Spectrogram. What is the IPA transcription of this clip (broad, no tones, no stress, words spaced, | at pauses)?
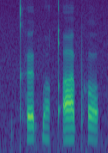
kʰœk͡po̤ qʼapʰɔ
